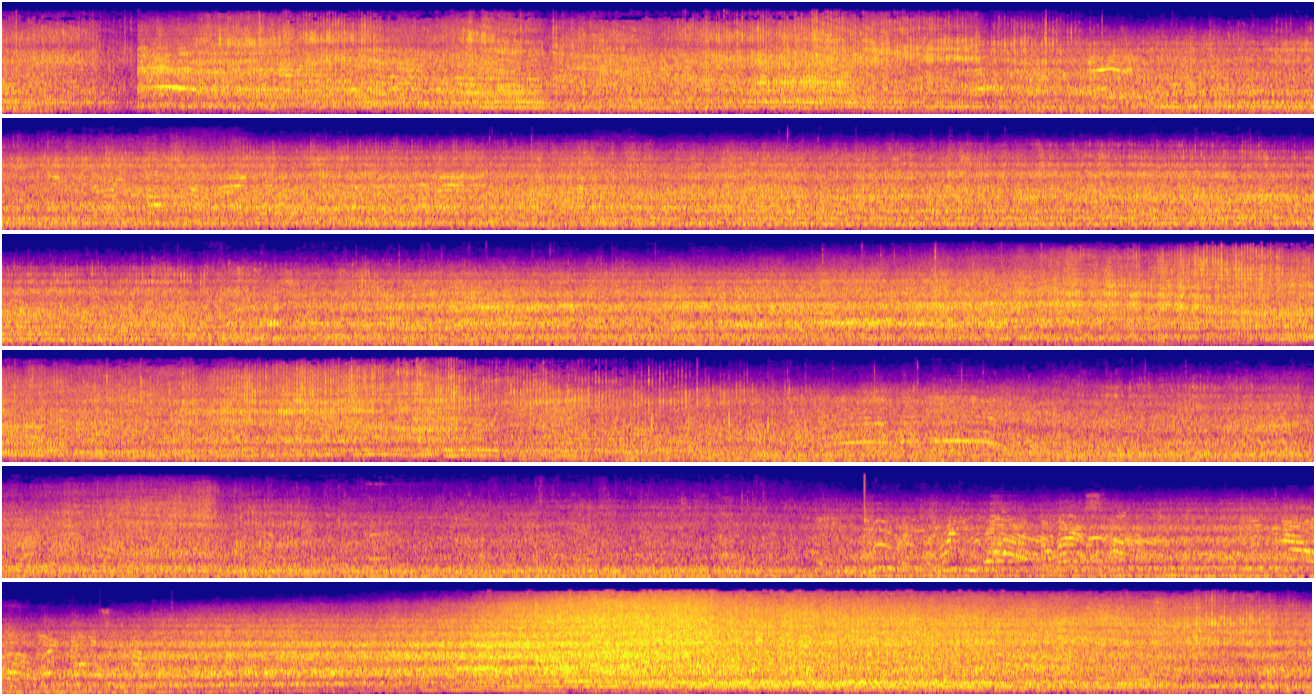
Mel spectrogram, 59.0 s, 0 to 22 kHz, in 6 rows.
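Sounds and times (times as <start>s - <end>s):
race car engines droning: 0.0s - 59.0s.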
